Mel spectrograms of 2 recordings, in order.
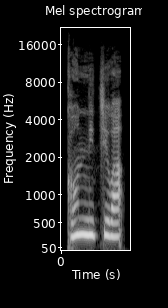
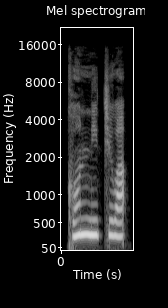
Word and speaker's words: こんにちは: Konnichiwa. You hold the n sound for a little bit, don't you?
